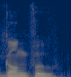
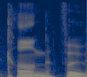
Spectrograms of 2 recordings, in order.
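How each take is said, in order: First: The first word starts with a G sound. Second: The first word starts with a K sound. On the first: This is how it is said in China. "with a G, like K G" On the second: This is how Americans say it. "in America, we say kung fu"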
